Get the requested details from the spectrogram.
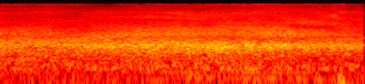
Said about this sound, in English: Sorry, I had to let the daily semi drive by. One second.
